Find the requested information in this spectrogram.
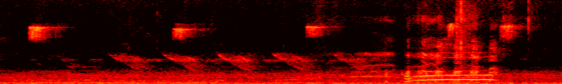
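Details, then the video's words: Backyard chickens roaming outdoors; one drawn-out tonal call, slightly rising and held for about half a second, over a steady low hum, with faint repeated descending chirps of other birds in the background. "Backyard Chickens Ambience"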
